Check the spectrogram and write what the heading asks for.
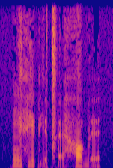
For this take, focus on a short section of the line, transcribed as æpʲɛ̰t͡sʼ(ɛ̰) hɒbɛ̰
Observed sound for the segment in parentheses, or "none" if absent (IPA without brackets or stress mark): æ̰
